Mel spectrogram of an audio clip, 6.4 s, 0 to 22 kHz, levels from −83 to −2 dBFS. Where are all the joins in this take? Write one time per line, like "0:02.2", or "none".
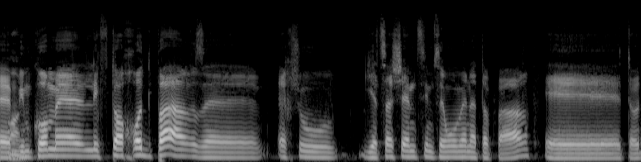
0:05.4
